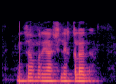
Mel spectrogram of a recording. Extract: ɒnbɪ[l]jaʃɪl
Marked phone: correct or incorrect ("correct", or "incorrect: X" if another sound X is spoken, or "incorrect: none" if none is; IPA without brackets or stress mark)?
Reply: incorrect: ɾ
